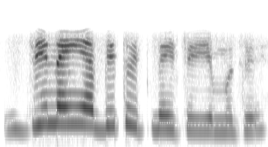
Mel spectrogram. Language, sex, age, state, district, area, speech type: Hindi, female, 30-45, Madhya Pradesh, Balaghat, rural, conversation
